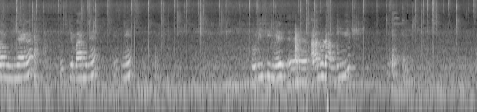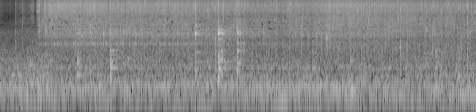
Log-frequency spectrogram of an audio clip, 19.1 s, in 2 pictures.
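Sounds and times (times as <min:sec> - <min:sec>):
potatoes sizzling in oil: 0:00.0 - 0:19.0
seeds crackling in hot oil: 0:00.0 - 0:19.0
metal spatula tapping: 0:13.4 - 0:14.5.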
